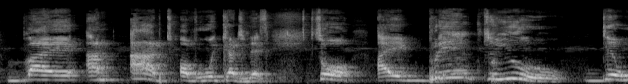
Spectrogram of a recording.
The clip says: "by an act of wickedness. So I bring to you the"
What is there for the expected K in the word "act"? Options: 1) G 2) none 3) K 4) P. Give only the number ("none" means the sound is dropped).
2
